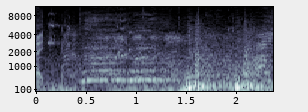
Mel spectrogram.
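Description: A basketball bouncing on a hardwood arena court, with a thud about one and a half seconds in and another at the very end. Through the middle a voice holds one long note for about a second.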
